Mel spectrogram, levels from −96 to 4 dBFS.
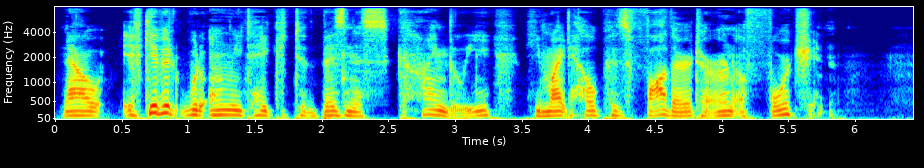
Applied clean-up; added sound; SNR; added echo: neural mask model Resemble Enhance denoiser.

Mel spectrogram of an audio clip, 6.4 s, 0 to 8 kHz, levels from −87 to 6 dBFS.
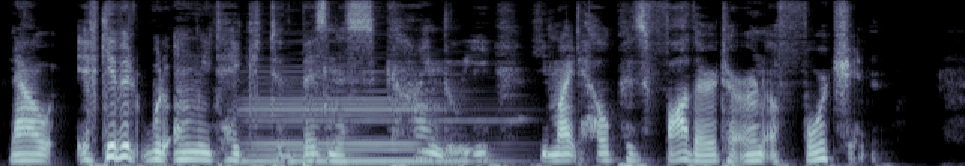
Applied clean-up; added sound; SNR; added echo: classical method log-MMSE.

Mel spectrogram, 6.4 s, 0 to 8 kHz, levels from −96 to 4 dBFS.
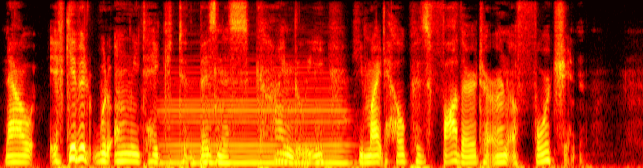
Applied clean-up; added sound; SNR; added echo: none; Bowed string instrument; 5 dB; none.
